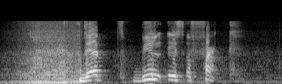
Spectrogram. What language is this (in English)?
Javanese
